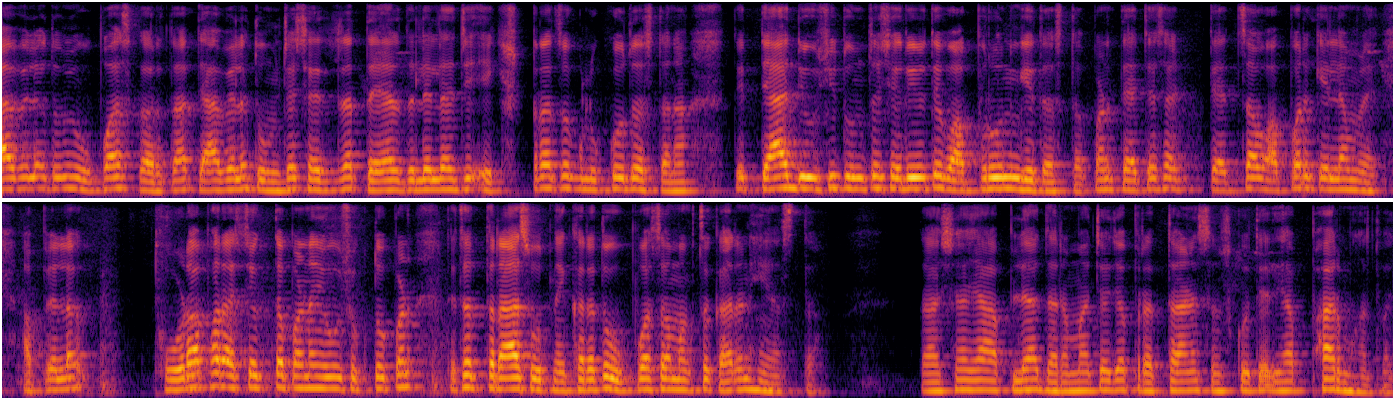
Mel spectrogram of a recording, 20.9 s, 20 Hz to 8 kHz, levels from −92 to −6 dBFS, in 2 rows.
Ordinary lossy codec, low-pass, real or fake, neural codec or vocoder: none; none; real; none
